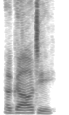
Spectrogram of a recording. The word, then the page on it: agouti: Indian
